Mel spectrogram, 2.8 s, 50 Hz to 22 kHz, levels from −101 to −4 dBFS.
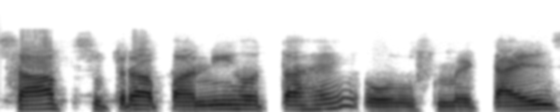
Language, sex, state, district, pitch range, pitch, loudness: Hindi, male, Uttar Pradesh, Jyotiba Phule Nagar, 130-155 Hz, 140 Hz, -17 LUFS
